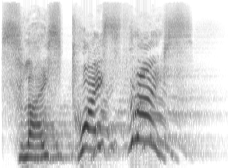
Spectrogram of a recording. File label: Female Shivarra Attack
